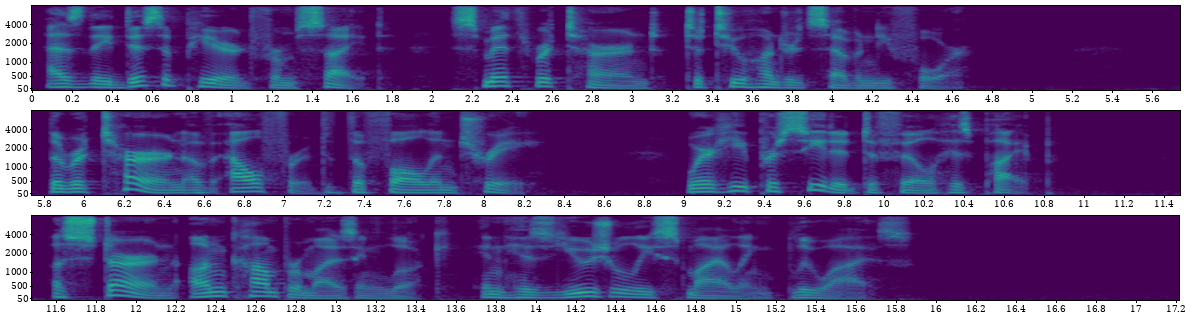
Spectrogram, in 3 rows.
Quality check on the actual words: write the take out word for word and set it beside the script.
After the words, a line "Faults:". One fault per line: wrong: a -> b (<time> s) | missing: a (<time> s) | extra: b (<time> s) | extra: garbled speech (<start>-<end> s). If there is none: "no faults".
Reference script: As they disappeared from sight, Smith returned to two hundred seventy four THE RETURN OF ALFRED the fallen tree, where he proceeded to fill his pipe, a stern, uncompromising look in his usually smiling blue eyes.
As they disappeared from sight, Smith returned to two hundred seventy four THE RETURN OF ALFRED the fallen tree, where he proceeded to fill his pipe, a stern, uncompromising look in his usually smiling blue eyes.
Faults:
no faults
